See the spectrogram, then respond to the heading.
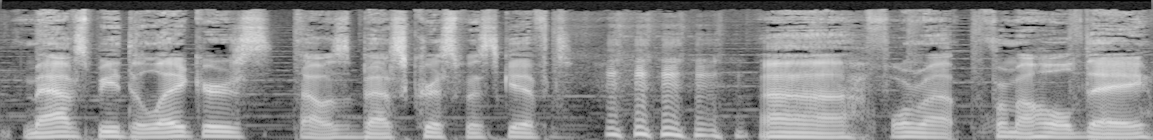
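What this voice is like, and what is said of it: Voice not fully recovered. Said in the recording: “I'm feeling a lot better, but my voice is still not fully back yet”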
